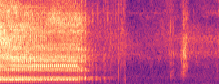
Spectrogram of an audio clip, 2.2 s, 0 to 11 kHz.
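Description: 12-volt portable tire inflator's compressor running with a steady, buzzing hum, then cutting off abruptly just under a second in, the tire having reached its set pressure of about 40 PSI. A few faint ticks follow.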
